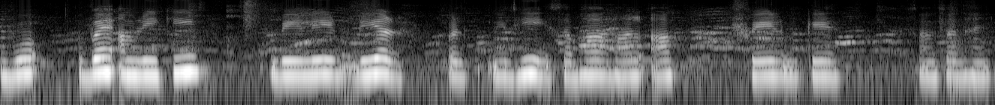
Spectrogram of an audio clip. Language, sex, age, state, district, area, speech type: Hindi, female, 30-45, Uttar Pradesh, Sitapur, rural, read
